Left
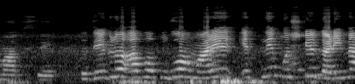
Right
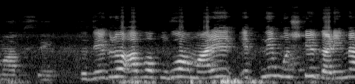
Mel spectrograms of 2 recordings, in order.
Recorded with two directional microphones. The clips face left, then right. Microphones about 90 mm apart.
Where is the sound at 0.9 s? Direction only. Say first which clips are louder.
Right 3 dB; 25° right (ahead or behind).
